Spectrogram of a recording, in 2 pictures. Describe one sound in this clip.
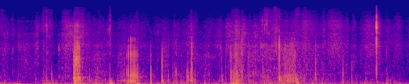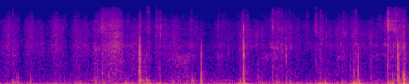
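Sharp clicks and knocks sound close by.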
